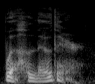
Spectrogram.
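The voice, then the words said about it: Sinister character voice. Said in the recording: “in a sinister voice”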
